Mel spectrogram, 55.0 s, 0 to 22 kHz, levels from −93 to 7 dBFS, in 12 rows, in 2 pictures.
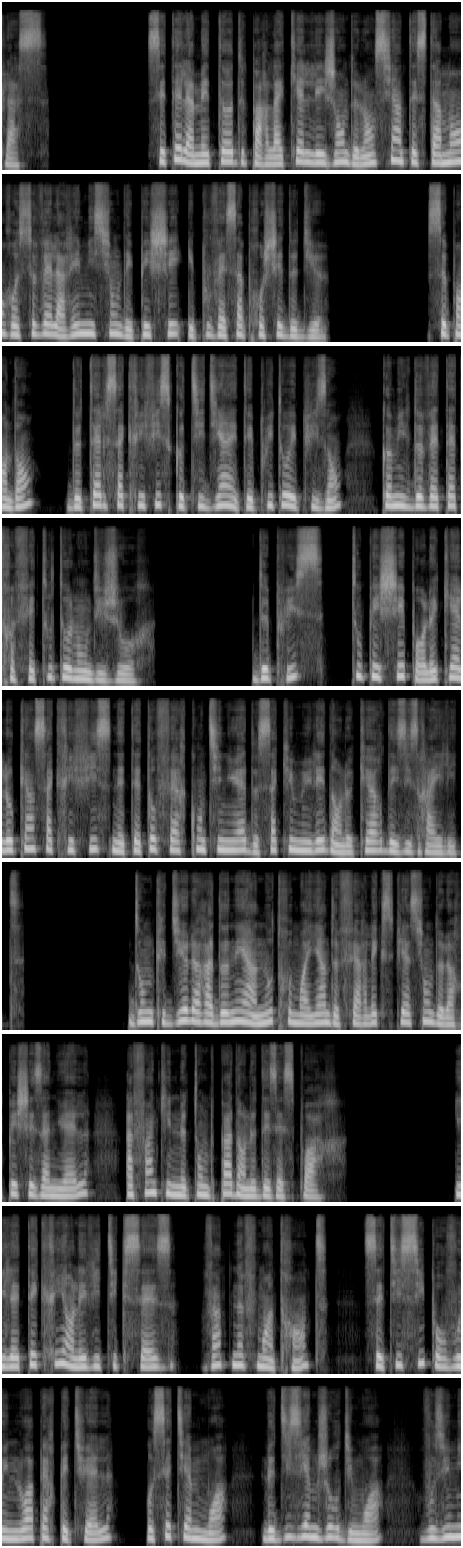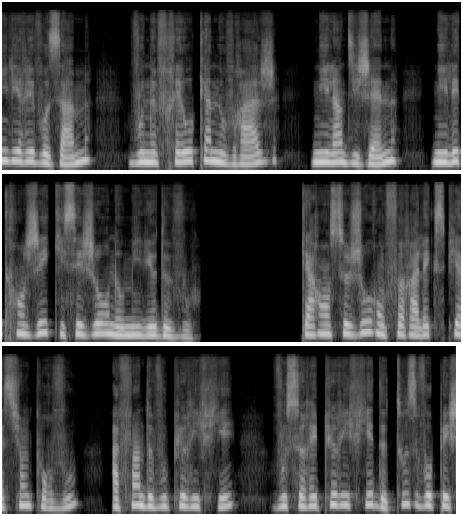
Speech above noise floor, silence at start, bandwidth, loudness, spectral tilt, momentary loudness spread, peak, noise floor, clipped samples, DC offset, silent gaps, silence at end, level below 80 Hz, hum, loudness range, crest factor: over 68 dB; 0.05 s; 17 kHz; -23 LUFS; -5 dB/octave; 8 LU; -6 dBFS; under -90 dBFS; under 0.1%; under 0.1%; 0.58-1.36 s, 7.97-8.75 s, 15.43-16.24 s, 23.32-24.10 s, 31.11-31.95 s, 48.01-48.78 s; 0 s; -72 dBFS; none; 4 LU; 16 dB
